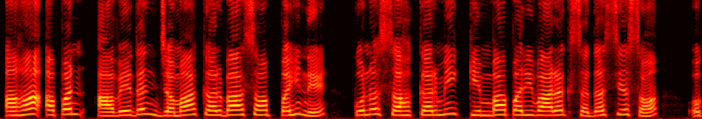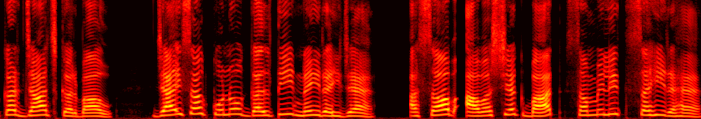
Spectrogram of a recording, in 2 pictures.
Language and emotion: Maithili, neutral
